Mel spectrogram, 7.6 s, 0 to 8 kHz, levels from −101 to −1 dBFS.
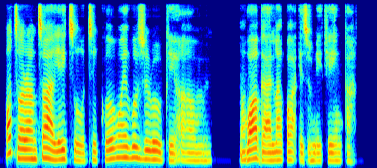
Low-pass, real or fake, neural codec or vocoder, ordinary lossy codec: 7.2 kHz; fake; codec, 16 kHz, 1 kbps, FunCodec, trained on LibriTTS, 50 frames a second; none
